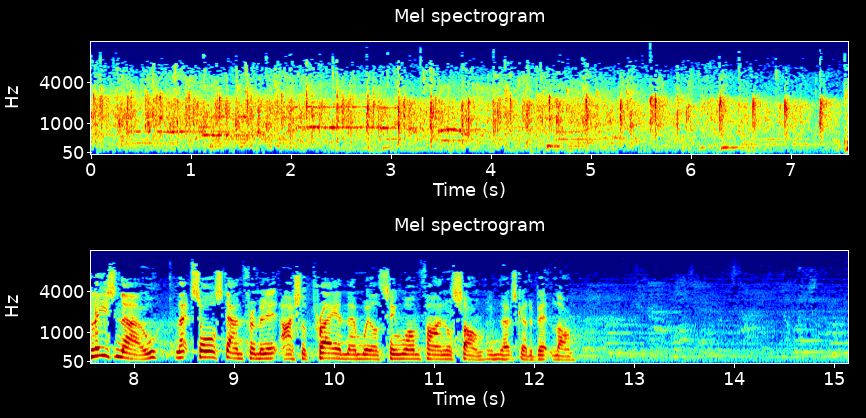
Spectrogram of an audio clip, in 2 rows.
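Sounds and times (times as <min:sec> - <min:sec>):
sustained applause from a sizable audience: 0:00.0 - 0:07.8
speech: 0:07.6 - 0:12.5.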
